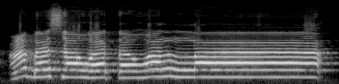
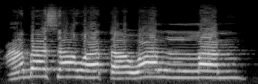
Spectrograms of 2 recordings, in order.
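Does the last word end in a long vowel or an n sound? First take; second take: long vowel; n sound. First: The last word ends in a long vowel. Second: The last word ends with an n sound. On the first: The speaker calls it right. "dibaca dua harokat dipanjangkan" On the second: The speaker calls it wrong. "Jangan dibaca ... Salah"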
